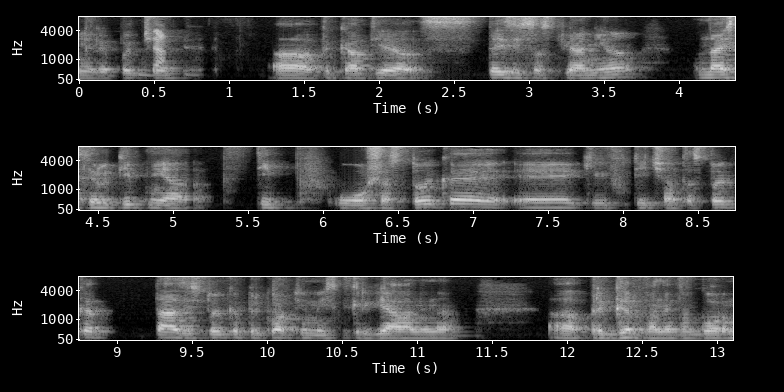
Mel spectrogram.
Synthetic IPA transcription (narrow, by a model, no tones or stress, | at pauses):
ɛliəpɤət̪̚t͡ʃɛ | t̪ɐkat̪iəst̪ɛzisɐst̪ʊjaniə | najst̪ɛɾɛot̪ipnijət̪ːiplˠɔʃəst̪ɔjkəɛɛkʲifo̥t̪it͡ʃnət̪əst̪ɔjkə | t̪azist̪ɔjkəpɾikojat̪ʊiməiskɾivjavɐnɛnɐ̰ | pɾɛɡɤɾvɐnɛvɐvɡɔɾn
